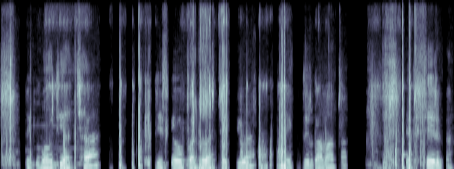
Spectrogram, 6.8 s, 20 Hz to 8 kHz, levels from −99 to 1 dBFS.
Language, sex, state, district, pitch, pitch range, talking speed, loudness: Hindi, male, Bihar, Jamui, 160 Hz, 150-185 Hz, 140 wpm, -19 LUFS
